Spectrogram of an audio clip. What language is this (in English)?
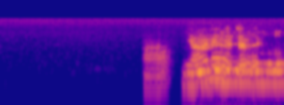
Malayalam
